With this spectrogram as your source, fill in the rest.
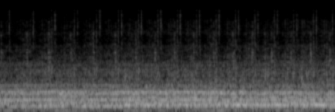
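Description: Close, continuous whirring of a sewing machine stitching down a fabric bunting flag, steady and even throughout with no talking.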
